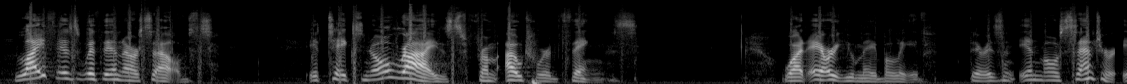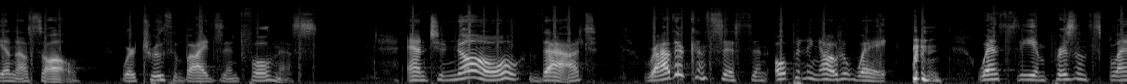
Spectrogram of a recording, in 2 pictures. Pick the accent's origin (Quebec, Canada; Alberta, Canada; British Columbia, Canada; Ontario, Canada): Ontario, Canada; Toronto; I'm from Toronto, Canada. I bring you greetings from our country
